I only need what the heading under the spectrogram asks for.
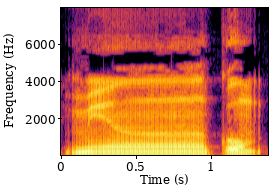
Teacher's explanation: غنے میں فرق یہ ہوگا کہ اس کا اخفا باریک ہوگا، آواز باریک محسوس ہوگی غنے کی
